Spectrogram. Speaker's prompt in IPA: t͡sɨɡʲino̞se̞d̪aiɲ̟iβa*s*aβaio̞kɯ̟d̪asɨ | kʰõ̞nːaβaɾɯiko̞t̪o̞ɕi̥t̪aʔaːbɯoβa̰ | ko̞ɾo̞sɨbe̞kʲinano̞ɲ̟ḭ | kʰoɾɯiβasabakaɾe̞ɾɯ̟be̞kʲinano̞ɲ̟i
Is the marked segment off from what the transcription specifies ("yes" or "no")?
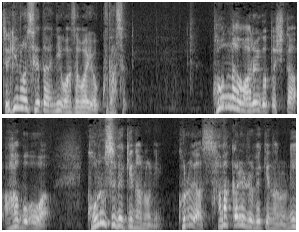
yes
